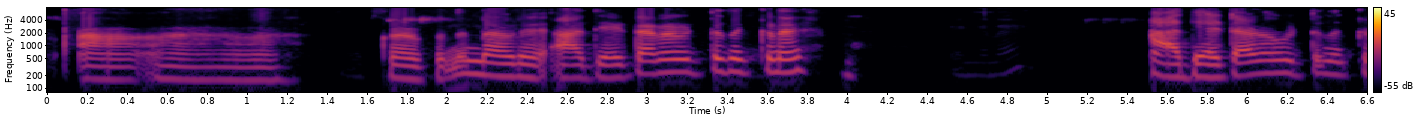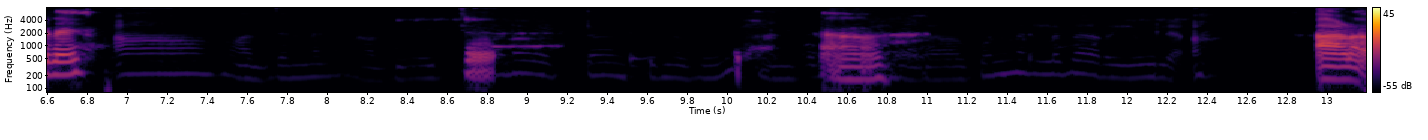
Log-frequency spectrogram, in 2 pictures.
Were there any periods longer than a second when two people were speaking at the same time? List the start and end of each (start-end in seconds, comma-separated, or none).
1.7-3.6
